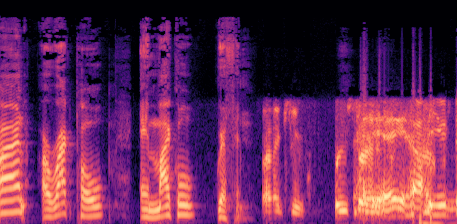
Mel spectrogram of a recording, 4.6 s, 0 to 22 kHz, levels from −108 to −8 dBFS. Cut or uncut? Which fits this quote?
cut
